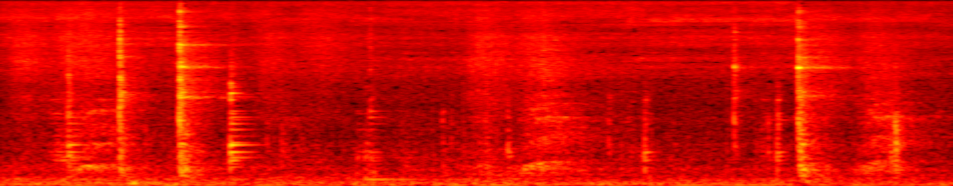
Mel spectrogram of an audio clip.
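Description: A rusty wheel hub bearing on a removed steering knuckle being turned and handled by hand: scattered sharp metallic clicks and knocks, some with a brief ring, the loudest about a second and a half in and near the end, over a steady hiss.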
